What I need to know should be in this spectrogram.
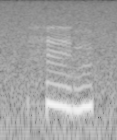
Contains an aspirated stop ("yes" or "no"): no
